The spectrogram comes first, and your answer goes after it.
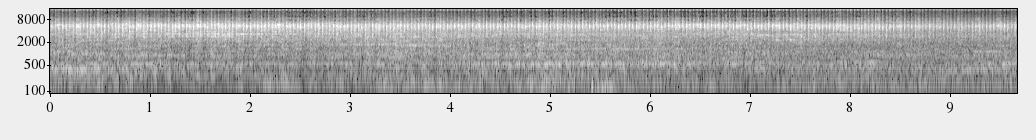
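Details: Mitsubishi Outlander III, engine running, bonnet about to be opened: a couple of minutes after start, for several minutes, a light regular flicking rub about four per second, as if something rotating catches a half-peeled paper; source unknown.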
